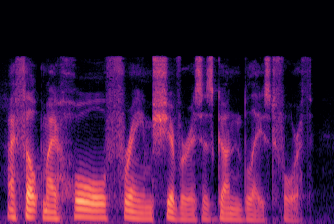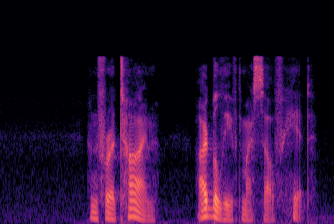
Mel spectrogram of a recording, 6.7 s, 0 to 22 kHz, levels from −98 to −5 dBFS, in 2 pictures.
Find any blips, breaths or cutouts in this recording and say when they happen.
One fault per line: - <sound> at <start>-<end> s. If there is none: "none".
none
